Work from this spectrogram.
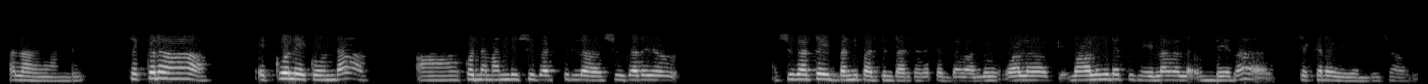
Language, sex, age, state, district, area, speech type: Telugu, female, 18-30, Andhra Pradesh, Sri Satya Sai, urban, conversation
